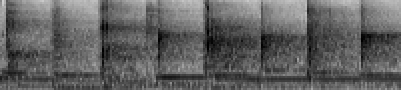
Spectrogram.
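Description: Gamelan ensemble playing: bronze kettle gongs and keyed metallophones struck in an even pulse of about four strokes a second, their ringing tones overlapping.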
